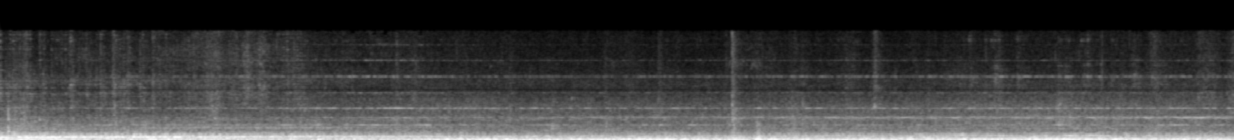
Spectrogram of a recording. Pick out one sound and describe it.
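An electric metro train hums while standing at a platform.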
